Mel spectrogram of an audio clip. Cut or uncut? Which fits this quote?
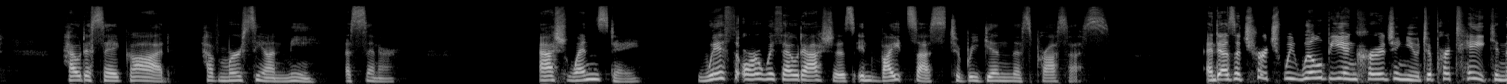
cut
